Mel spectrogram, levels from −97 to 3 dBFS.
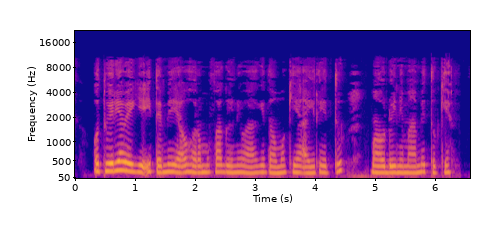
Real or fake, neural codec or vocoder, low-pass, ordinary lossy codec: real; none; 10.8 kHz; AAC, 32 kbps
